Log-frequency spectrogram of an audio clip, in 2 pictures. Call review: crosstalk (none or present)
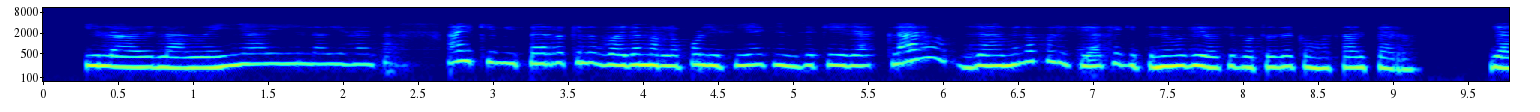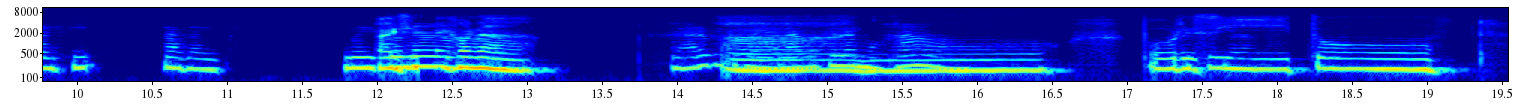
present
